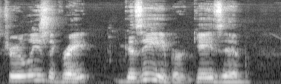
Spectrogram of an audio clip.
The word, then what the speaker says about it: Gazib: the Great Gazebo, or Gazib. That would probably, if you use the right pronunciation on that, it would be a long A and a soft I. Gazib.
